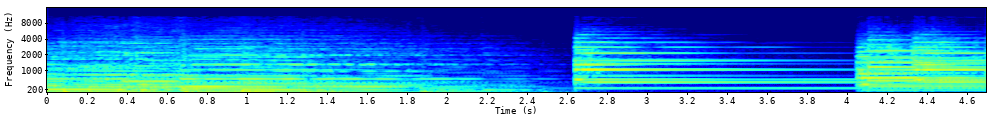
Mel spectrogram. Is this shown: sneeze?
no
